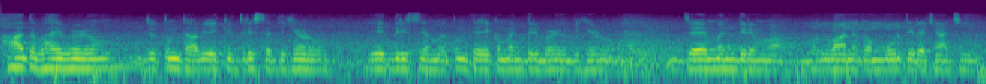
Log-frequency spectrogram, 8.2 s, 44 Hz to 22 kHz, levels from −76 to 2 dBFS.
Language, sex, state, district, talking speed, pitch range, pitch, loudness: Garhwali, male, Uttarakhand, Tehri Garhwal, 190 wpm, 130-140 Hz, 135 Hz, -19 LUFS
